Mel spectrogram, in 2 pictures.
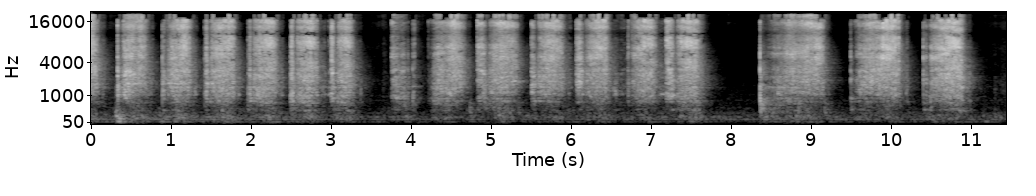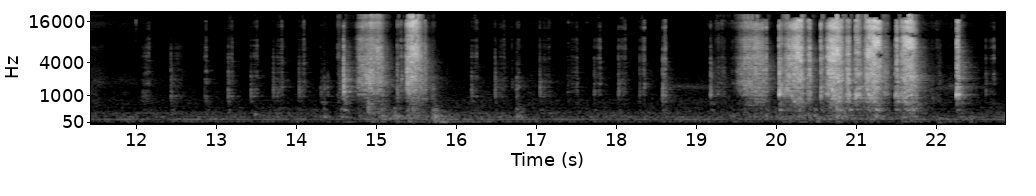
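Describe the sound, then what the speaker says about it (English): A sharpening stone filing the steel edges of Lenz skibike skis, rhythmic close rasping strokes in repeated bursts with a quieter pause in the middle, no talking. "you're going to want to try to hold the sharpening stone as flat as you can"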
